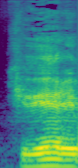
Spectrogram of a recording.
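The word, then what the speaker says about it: kwaheri: Kuere is spelled with a K, but it's pronounced with a Q. Kuere means goodbye. Quiere means goodbye.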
